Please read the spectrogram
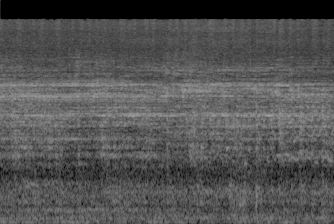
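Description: Low, steady rumble of a car creeping along at parking-lot speed, heard inside the cabin, with faint high wavering tones over it.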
